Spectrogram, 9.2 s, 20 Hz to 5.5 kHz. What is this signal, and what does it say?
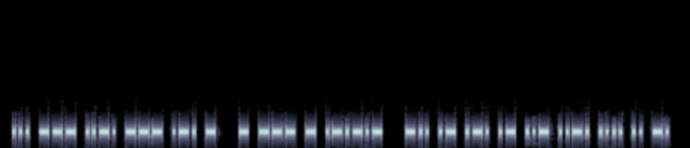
Morse code, heard as a keyed tone, about 27 wpm, 630 Hz. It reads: SOFORT TOT. DARAUFHIN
